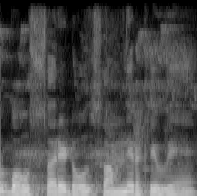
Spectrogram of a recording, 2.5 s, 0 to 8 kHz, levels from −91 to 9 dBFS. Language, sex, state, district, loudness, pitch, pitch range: Hindi, male, Uttar Pradesh, Shamli, -17 LUFS, 115 Hz, 110-120 Hz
